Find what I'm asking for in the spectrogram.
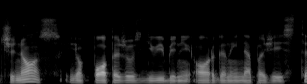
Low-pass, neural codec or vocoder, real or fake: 10.8 kHz; codec, 24 kHz, 3.1 kbps, DualCodec; fake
